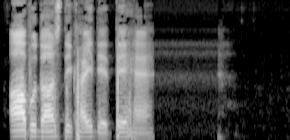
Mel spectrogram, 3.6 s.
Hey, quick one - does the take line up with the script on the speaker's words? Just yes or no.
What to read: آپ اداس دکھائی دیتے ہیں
yes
